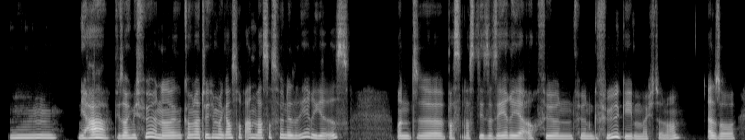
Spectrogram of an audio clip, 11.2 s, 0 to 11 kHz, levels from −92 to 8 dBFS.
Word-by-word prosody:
Hm. 215 +1 0 0.3
Ja, 215 +1 +6
wie 200 - -5
soll 205 0 +4
ich 205 - -1
mich 210 0 -1
fühlen, 285 -5 +2
ne? 205 +1 +2
Kommt 220 +1 -1
natürlich 230 +1 0
immer 230 -2 +1
ganz 225 +1 0
drauf 235 - -7
an, 230 -1 0
was 210 0 0
das 245 -3 -7
für 230 - -1
'ne 210 -1 +2
Serie 210 -6 0
ist 220 +6 -3 0.7
und, 195 -1 0
äh, 190 -1 +1
was 195 -1 -2
was 195 -1 -5
diese 195 -2 -3
Serie 195 0 +1
auch 190 0 -6
für 190 -1 0
'n 180 0 -3
für 185 - -6
'n 175 -1 -2
Gefühl 225 +9 +2
geben 170 -6 -3
möchte, 170 0 -7
ne? 200 +5 -3 0.4
Also 180 -1 0
205 Hz, 195 wpm, -21 LUFS, 190-220 Hz, 0.7 s, Ja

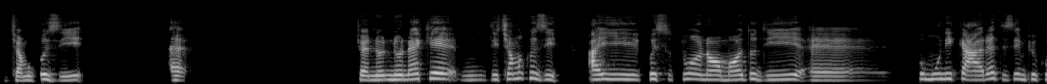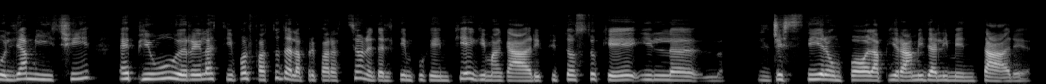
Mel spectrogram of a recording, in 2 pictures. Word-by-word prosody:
diciamo 185 +2 -2
così, 205 -4 0 0.9
eh 200 -1 -2 1.7
cioè, 210 -1 +4
non 210 +1 +1
non 225 +1 +3
è 245 +1 +4
che, 260 -1 +3
mhmm, 205 +1 -10
diciamo 250 +6 -2
così, 230 -6 -3 0.3
hai 230 -1 +1
questo 250 -2 -3
tuo, 250 -1 -2
no, 220 -1 +4
modo 220 +4 0
di, 220 +2 -2
ehm, 185 -1 -7 0.2
comunicare, 250 -3 +1
ad 260 -4 -7
esempio, 235 +1 -4
con 225 -1 +2
gli 210 +4 0
amici 255 +4 -1 0.2
è 265 0 +2
più 260 +3 +1
relativo 230 +1 +2
al 270 - +1
fatto 210 +3 -2
della 230 -9 +2
preparazione, 200 +4 -3
del 180 -2 -4
tempo 215 -1 -5
che 205 -1 -4
impieghi 215 +5 -2
magari, 180 -2 +2
piuttosto 220 +3 -3
che 235 -4 -1 0.3
il 215 -1 -3
l 170 -4 -2 0.3
il 190 - -11
gestire 230 +3 +2
un 200 -2 -1
po' 200 +2 +4
la 190 -1 +5
piramide 205 +1 +2
alimentare. 170 -4 +1
215 Hz, 135 wpm, -24 LUFS, 190-240 Hz, 1.7 s, la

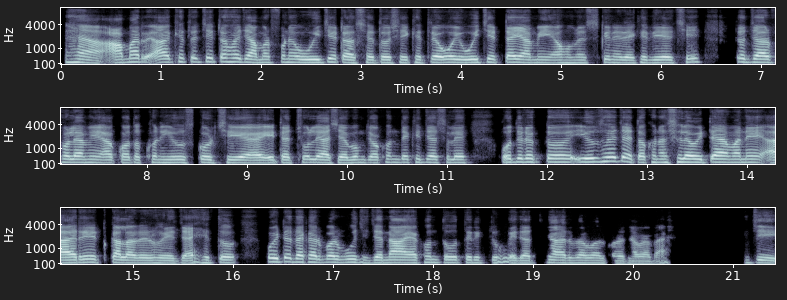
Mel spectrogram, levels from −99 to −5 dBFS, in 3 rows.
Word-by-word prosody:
হ্যাঁ 180 -3 +2 0.3
আমার 205 +4 +1 0.2
আ - - +3
ক্ষেত্রে 215 0 -4
যেটা 220 0 0
হয় 215 -1 0
যে - - +2
আমার 175 +1 -3
ফোনে 190 -1 -4 0.2
WeChat 175 +3 +1
আছে, 160 +2 -6
তো 170 - +1
সেই 165 -1 -2
ক্ষেত্রে 170 0 -3
ওই 180 - +3
WeChat 175 +1 0
টাই 185 0 +6
আমি 165 0 -4 0.2
হোম 160 0 -6 0.2
স্ক্রিনে 175 -2 -4
রেখে 155 +2 -2
দিয়েছি, 165 +3 0 0.5
তো 210 - -3
যার 180 -1 +5
ফলে 180 -1 +2
আমি 175 0 -4
আ - - +2
কতক্ষণ 165 +1 -3
ইউজ 170 -1 -1
করছি 170 -1 -1 0.2
অ্যা 155 -1 +3 0.2
এটা 165 +1 0
চলে 180 -1 +1
আসে 160 +1 -4
এবং 170 +2 -2
যখন 165 +3 -3
দেখি 180 +1 -4
যে - - +1
আসলে 175 0 -2 0.5
অতিরিক্ত 200 0 0 0.3
ইউজ 205 +1 +4
হয়ে 240 0 +4
যায় 225 - +4
তখন 175 +2 -1
আসলে 200 +2 +1
ওইটা 180 +1 +1 0.2
মানে 180 0 0 0.2
আ - - +8 0.2
রেড 180 -1 0
কালারের 155 -3 +2
হয়ে 145 -1 -1
যায় 145 +1 +1 0.2
তো - - -1 0.5
ওইটা 215 +1 +3
দেখার 195 -1 +2
পর 185 - +4
বুঝি 180 -3 -3
যে - - +4
না - - +6 0.2
এখন 175 +3 -5
তো - - -10
অতিরিক্ত 160 -1 -6
হয়ে - - -3
যাচ্ছে 140 +4 -5
আর 155 - -1
ব্যবহার 145 -1 -2
করা 135 0 -5
যাবে 130 0 -5
না - - -9 1.0
জি। - - -3
175 Hz, 195 wpm, -22 LUFS, 165-185 Hz, 1.0 s, আ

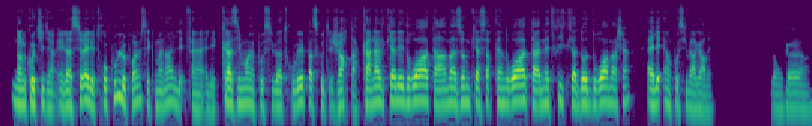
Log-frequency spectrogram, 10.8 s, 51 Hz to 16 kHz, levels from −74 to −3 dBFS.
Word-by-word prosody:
dans 145 -4 +1
le 140 - 0
quotidien. 140 -4 0
Et 135 - -5
la 135 - +1
série 165 +1 +3
elle 160 - +5
est - - +2
trop 135 +3 -3
cool, 195 +8 -1
le 155 - +4
problème 150 +3 -2
c'est 170 - -8
que 135 - -9
maintenant 135 +4 -3
elle 145 -4 -5
est, - - -9
enfin 115 -2 -7
elle 110 -1 -11
est 110 - -9
quasiment 145 +4 +2
impossible 135 -1 -6
à 125 - -1
trouver 140 +4 -1
parce 150 -2 -3
que 135 0 -8
genre 135 +2 -1
tu - - -3
as - - -8
Canal 150 +1 +1
qui 165 - +2
a - - +5
les 160 0 +3
droits, 160 +1 +5
tu 145 - -6
as 135 - +2
Amazon 150 +2 0
qui - - 0
a - - 0
certains 150 - -4
droits, 160 +3 +5
tu 150 -4 +1
as 130 - +3
Netflix 145 +1 -5
qui - - +2
a - - +3
d'autres 145 0 +3
droits 150 +2 +3
machin, 155 +3 -5 0.2
elle 135 0 +2
est 150 - +2
impossible 135 -2 -6
à - - 0
regarder. 110 -2 -5 0.8
Donc, 115 -2 -12
heu 120 0 -5
145 Hz, 310 wpm, -23 LUFS, 130-155 Hz, 0.8 s, elle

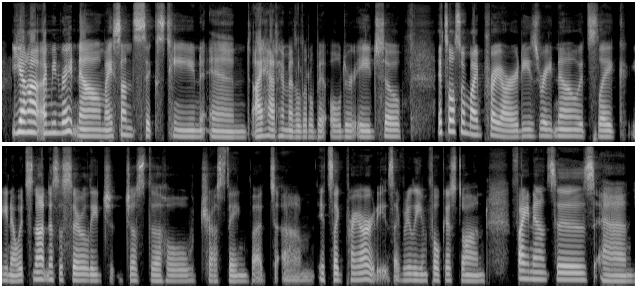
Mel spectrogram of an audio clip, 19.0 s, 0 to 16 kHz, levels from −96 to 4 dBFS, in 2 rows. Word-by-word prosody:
Yeah, 270 0 +9
I 245 - +6
mean, 250 0 -3
right 275 +2 +4
now, 170 -1 +4
my 160 0 +2
son's 190 +2 +4
16, 155 -2 +2
and 145 -2 -4
I 160 - +4
had 170 -1 +1
him 170 -1 -7
at 155 -1 -3
a - - -4
little 150 0 -8
bit 150 +1 -7
older 150 +1 -7
age, 150 -1 -3
so 160 -2 -1 0.6
it's 270 +2 +3
also 280 -2 +4
my 210 -5 +3
priorities 165 -3 -1
right 170 -2 -3
now, 170 -1 -1
it's, 160 -2 -4
like, 155 -2 -3
you 165 -1 -6
know, 145 -1 -3
it's 155 +4 -1
not 190 0 +4
necessarily 160 -3 -2
j - - -2 0.2
just 160 -2 +3
the 150 -1 -5
whole 145 0 -10
trust 145 0 -4
thing, 145 0 -7
but, - - -8 0.3
um, 85 0 -12
it's, 175 -1 0
like, 170 -3 -2
priorities, 175 -1 -2
I - - -7
really 165 0 -5
am 160 0 -9
focused 160 0 -4
on 150 0 -5 0.4
finances 180 -3 +1
and, 145 -1 -4
160 Hz, 160 wpm, -24 LUFS, 150-175 Hz, 0.6 s, Yeah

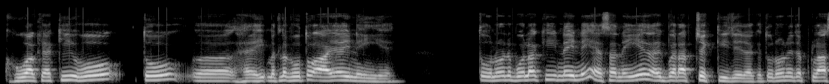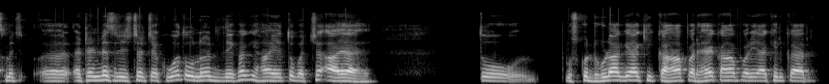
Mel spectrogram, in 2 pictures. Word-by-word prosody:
हुआ 175 +2 +5
क्या 175 0 -1
कि 200 +4 -1
वो 205 +6 +3 0.2
तो 195 0 +3 0.8
अ, - - -8
है 150 +3 -1
ही 155 +2 0
मतलब 175 +3 0
वो 185 +1 +2
तो 200 +2 -1
आया 180 +1 +5
ही 190 -1 +3
नहीं 150 -5 -2
है। 135 -1 -7 0.9
तो 190 - -1
उन्होंने 195 +2 +1
बोला 195 +3 +3
कि 215 +1 -4
नहीं-नहीं 210 +3 +2
ऐसा 185 +1 +1
नहीं 180 +4 +1
है 230 -5 +4
एक 175 - -2
बार 185 -1 +1
आप 175 0 +3
चेक 195 -1 +2
कीजिए 150 -3 -1
जाके 140 0 -3
तो 170 - -5
उन्होंने 175 +2 -1
जब 180 -1 -4
क्लास 165 0 +1
में 175 - -2
अ, 160 -3 -6
अटेंडेंस 190 +3 0
रजिस्टर 180 +2 -2
चेक 175 0 -5
हुआ 195 +4 -1
तो 210 - 0
उन्होंने 185 -2 0
देखा 170 +5 -2
कि 210 -1 -4
हाँ, 175 +1 -1
ये 170 - -1
तो 190 +4 -4
बच्चा 165 +6 -3
आया 160 -1 +5
है। 130 0 -7 1.1
तो 160 - -5 0.3
उसको 155 +5 -3
ढूढ़ा 175 +5 +2
गया 190 0 +2
कि 190 0 -5
कहाँ 165 +2 +3
पर 180 -4 0
है 175 +5 +1
कहाँ 185 0 0
पर 180 - -2
ये 175 - -3
आखिरकार। 165 -2 -1
175 Hz, 220 wpm, -18 LUFS, 165-190 Hz, 1.1 s, हुआ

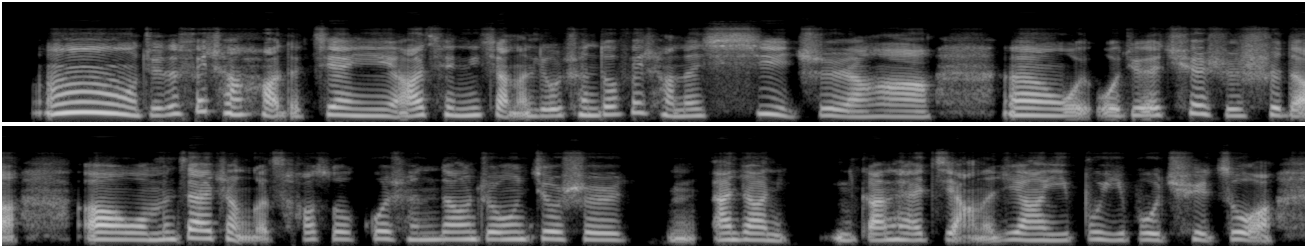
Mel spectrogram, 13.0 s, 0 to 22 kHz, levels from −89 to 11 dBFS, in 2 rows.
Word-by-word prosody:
嗯， 325 -1 +7
我 250 - +2
觉 235 0 -4
得 275 - -1
非 325 +6 -2
常 315 -7 +1
好 275 - +2
的 - - -7
建 235 +1 +1
议， 215 -1 -2
而 215 +5 +4
且 250 0 -5
你 235 +1 -2
讲 245 -2 0
的 - - -2
流 215 +1 -2
程 240 0 -2
都 260 +1 0
非 325 +5 -5
常 230 -8 -5
地 215 +1 -4
细 260 +2 -1
致， 215 +1 -2
哈。 190 -1 +1 0.3
呃， 235 -2 +4
我 - - -2
我 - - -1
觉 240 +2 -2
得 240 0 +2
确 290 +3 -1
实 220 -4 -5
是 240 +2 -2
的， - - +2 0.3
呃， 235 -1 +6
我 225 -1 +1
们 225 +2 -2
在 265 +1 +4
整 285 +3 -3
个 285 - -3
操 235 - -8
作 240 0 -6
过 250 +2 -4
程 225 -1 -5
当 240 0 0
中， 240 0 -1
就 250 -1 -1
是， 220 -2 -1 0.2
嗯， 260 0 -7
按 220 +1 +2
照 220 -1 +2
你 195 - -9 0.2
你 275 - -6
刚 205 +2 +2
才 215 -2 0
讲 225 +1 -3
的 - - -5
这 230 - -7
样 210 -2 +1
一 200 - -7
步 240 +2 -7
一 215 -1 -8
步 220 0 -3
去 225 -1 -4
做。 235 - 0
235 Hz, 295 characters per minute, -21 LUFS, 220-255 Hz, 0.3 s, 嗯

